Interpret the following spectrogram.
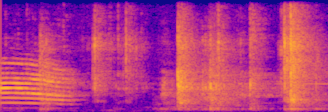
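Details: Hungry, thirsty cat suffering badly from scabies, crying for help; one short clear meow opens, followed by clattering and soft knocking sounds.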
